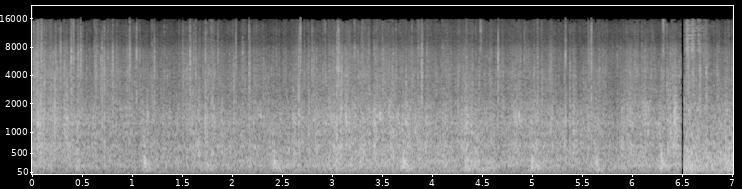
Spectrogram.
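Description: Heavy rain pelting the vehicle, a steady hiss of rain with many separate drops striking.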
